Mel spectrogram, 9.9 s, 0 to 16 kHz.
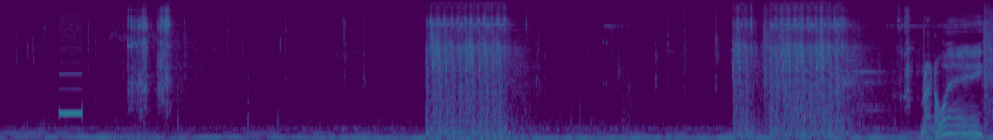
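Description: Shotgun blasts from Halo 1 and 2 come in a few loud bursts spread across the stretch, each a broad heavy boom over a steady low game hum, with brief electronic game tones in between.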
